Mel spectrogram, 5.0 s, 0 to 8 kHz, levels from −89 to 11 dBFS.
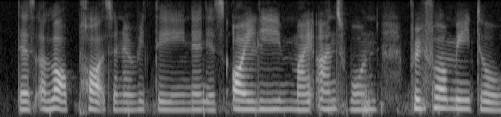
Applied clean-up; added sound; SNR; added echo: none; none; none; none.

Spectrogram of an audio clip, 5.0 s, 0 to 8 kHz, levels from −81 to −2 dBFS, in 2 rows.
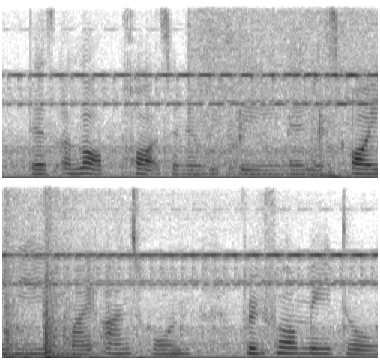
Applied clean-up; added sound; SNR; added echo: none; Bus / Alarm; 0 dB; none.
